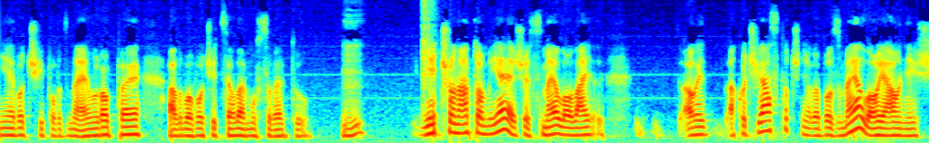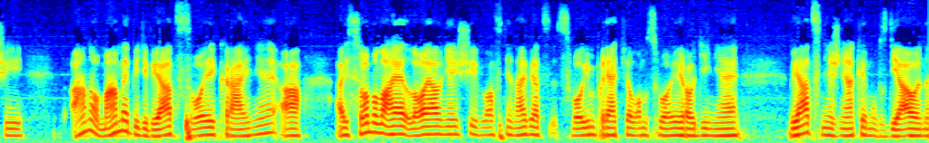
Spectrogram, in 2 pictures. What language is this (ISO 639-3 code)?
slk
